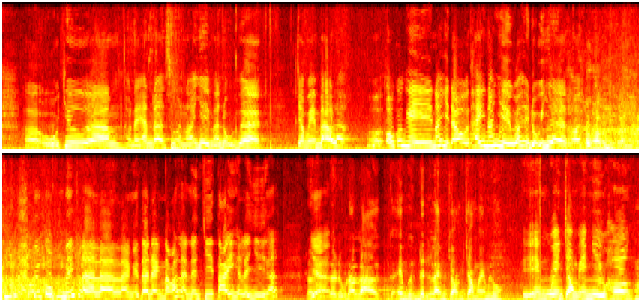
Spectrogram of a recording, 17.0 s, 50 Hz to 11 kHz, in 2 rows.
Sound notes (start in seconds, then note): 7.6 laughing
